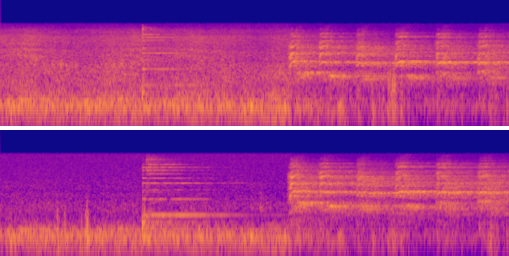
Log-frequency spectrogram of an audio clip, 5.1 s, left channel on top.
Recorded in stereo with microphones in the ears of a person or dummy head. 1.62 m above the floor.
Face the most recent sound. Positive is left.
turn(degrees=15)  # may be behind; listen again after turning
